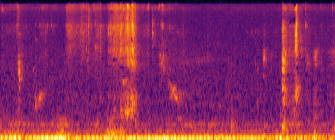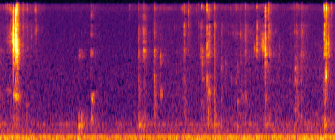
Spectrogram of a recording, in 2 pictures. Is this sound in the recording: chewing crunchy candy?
yes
